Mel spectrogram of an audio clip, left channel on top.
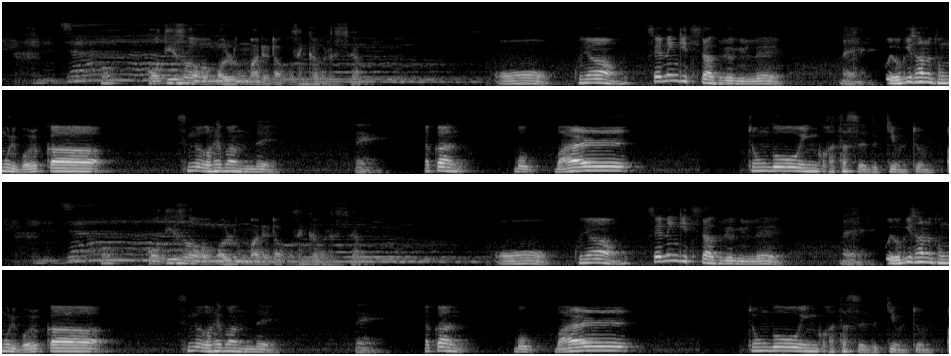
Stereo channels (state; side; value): normal; both; correlation 0.63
